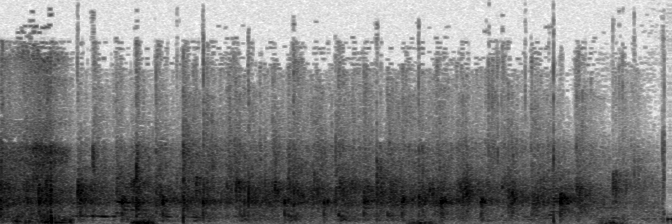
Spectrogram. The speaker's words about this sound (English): Y'all clap and praise him one more time.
